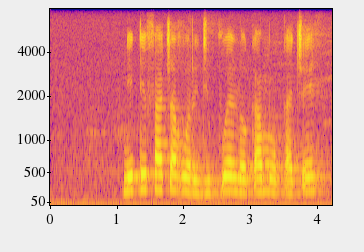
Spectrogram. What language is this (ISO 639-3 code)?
nso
